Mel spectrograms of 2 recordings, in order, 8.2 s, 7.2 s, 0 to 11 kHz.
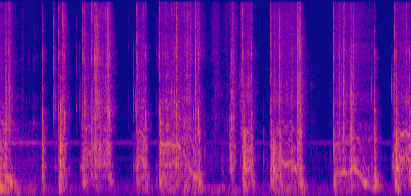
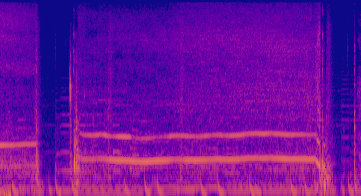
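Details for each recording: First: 2011 Mercedes E-Class door window regulator, door panel off: short bursts of strained grinding motor noise as the window is run; motor spins but won't drive the glass up, owner suspects a broken cable end. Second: 2011 Mercedes E-Class power window after window regulator replacement: the motor gives a smooth, steady hum for about five seconds with no grinding, clicking or catching; normal operation.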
